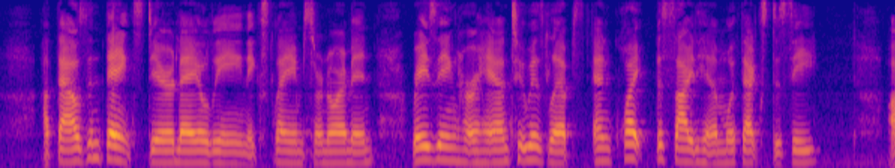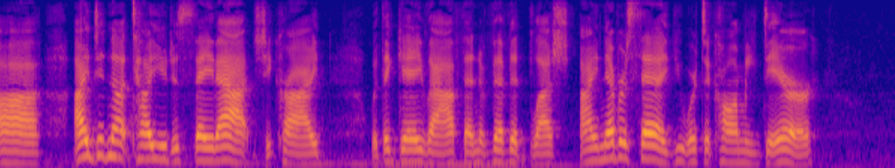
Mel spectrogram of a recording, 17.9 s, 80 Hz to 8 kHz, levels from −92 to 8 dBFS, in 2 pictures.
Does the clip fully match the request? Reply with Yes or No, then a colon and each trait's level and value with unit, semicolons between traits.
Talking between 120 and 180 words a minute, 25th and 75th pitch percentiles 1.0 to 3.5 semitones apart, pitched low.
No: average, 155 wpm; average, 3.1 semitones; medium, 160 Hz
